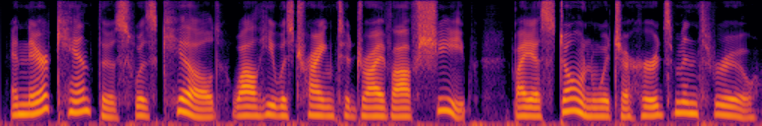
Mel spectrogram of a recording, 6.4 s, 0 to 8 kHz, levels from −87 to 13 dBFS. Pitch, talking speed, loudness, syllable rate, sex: 180 Hz, 190 wpm, -16 LUFS, 4.7 syllables/s, female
